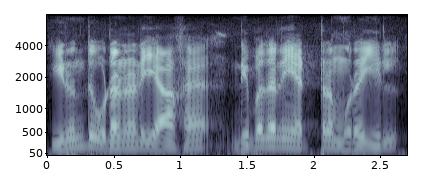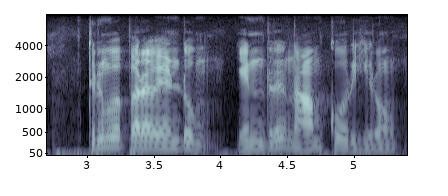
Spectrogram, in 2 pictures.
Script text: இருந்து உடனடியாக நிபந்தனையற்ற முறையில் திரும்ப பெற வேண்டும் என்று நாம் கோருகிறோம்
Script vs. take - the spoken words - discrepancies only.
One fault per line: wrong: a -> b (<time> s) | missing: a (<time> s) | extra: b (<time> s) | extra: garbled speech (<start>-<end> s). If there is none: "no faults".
no faults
